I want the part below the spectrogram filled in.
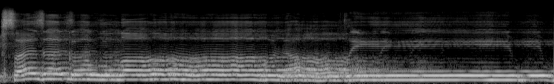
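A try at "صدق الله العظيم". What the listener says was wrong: صدق اللہ میں صاد ہوتا ہے موٹا کرنا ہے, اور صدق اللہ اللہ کلام بھی موٹا کرنا ہے, اس میں جلال کلام, اور عظیم میں ضا. صدق اللہ العظیم.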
